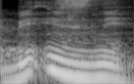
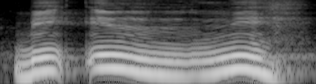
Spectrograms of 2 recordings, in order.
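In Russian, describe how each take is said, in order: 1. Средний согласный звучит как простой z. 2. Средний согласный звучит как мягкий dh. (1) "чтобы звук заль не перешло э, ... в звук зай" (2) "Нет"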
